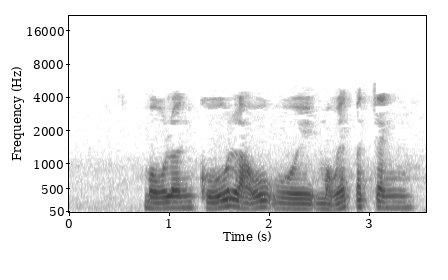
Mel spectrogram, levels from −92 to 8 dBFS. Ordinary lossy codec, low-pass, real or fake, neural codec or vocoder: MP3, 24 kbps; 5.4 kHz; real; none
